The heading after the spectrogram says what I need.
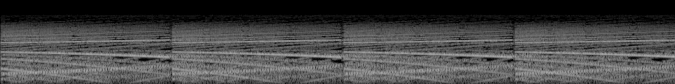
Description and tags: TB-303 caution 02
maked TB-303 clone.
techno, button, electoric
